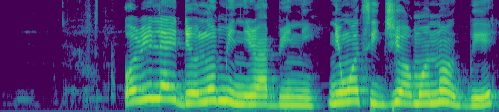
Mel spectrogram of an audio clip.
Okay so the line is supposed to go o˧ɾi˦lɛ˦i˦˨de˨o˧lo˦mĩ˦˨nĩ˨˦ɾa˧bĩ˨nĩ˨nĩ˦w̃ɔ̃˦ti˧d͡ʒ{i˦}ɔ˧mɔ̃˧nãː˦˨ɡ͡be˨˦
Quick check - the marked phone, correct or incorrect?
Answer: correct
